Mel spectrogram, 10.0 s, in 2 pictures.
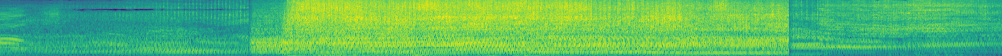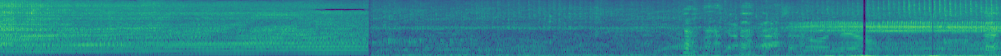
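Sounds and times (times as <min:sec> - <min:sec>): car engine revving: 0:00.2 - 0:07.6.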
